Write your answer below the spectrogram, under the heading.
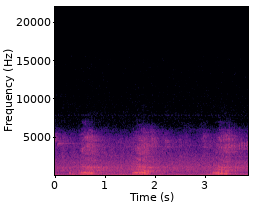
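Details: A red deer stag gives three deep, groaning roars in quick succession during the rut, recorded at Konopiště on 20 October 2015.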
